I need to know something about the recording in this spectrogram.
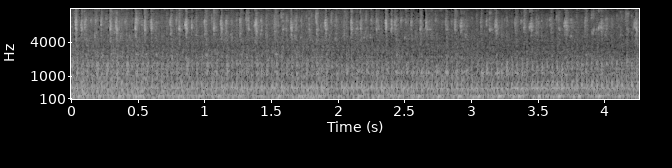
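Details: Nissan Patrol 3-litre turbo diesel at idle, also won't start unless jump-started: sharp high chirping squeak about four times a second over steady idle; source not pinned down.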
